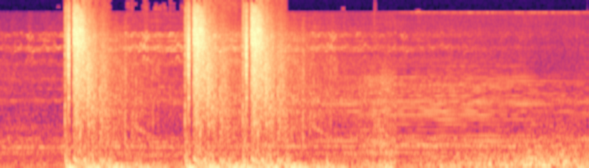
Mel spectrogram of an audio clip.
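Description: Gunfire in several heavy bursts, the strongest three close together near the start, over a continuous loud rumble that never drops to silence.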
